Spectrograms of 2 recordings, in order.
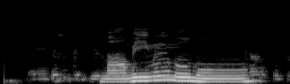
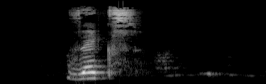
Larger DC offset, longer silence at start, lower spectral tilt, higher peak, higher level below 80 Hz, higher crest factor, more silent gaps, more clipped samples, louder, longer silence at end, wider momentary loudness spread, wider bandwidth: neither; second, 0.4 s vs 0.7 s; first, -12.5 dB/octave vs 2.5 dB/octave; second, -6 dBFS vs 0 dBFS; first, -62 dBFS vs -86 dBFS; second, 14 dB vs 22 dB; neither; neither; second, -20 LUFS vs -14 LUFS; second, 0.1 s vs 1.3 s; first, 22 LU vs 19 LU; second, 5.6 kHz vs 16.5 kHz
